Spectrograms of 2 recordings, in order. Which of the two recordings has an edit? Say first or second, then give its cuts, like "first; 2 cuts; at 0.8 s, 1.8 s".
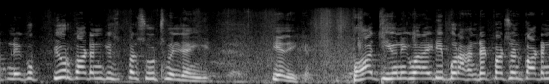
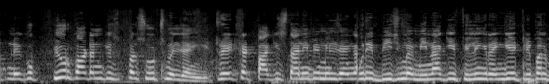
second; 2 cuts; at 2.1 s, 3.5 s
